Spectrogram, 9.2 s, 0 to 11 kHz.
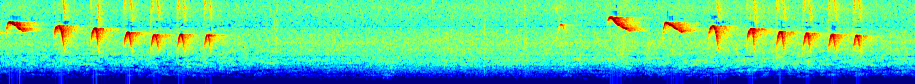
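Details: Male Reddish Hermit, adult, lekking in French Guiana on 1 March 2024 at 15:03: two bouts of rapid, thin, high-pitched squeaky notes, each about six to eight notes, separated by a few seconds of quiet hiss.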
